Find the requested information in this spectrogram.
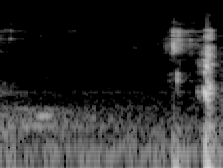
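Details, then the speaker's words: Person who says they just want to sneeze; brief quiet lead-in, then a quick two-part "ah-choo" burst; a single normal sneeze. "I just want to sneeze a weirdo [Music] excuse me"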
